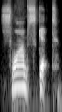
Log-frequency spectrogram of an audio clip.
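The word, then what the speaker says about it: Swampscott: Uh, Swampskit, even though it has my name, it's Scott here in Massachusetts, it's pronounced Swampskit.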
